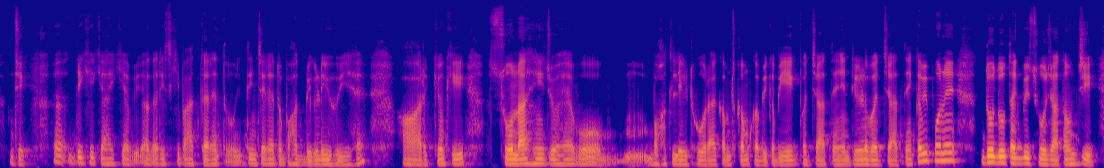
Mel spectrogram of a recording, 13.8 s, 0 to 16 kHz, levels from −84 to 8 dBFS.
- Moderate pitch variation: No, narrow, 2.1 semitones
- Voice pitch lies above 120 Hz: No, low, 100 Hz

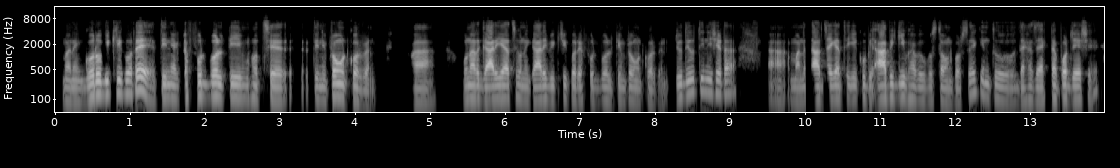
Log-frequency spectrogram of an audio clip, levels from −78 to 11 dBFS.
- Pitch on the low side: Yes, low, 110 Hz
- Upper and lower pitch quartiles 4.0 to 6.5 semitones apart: No, average, 2.7 semitones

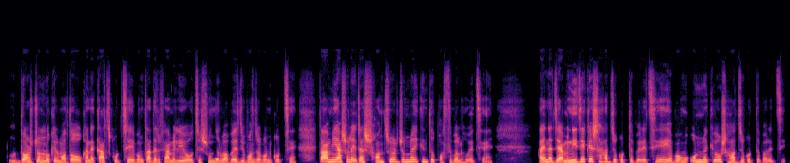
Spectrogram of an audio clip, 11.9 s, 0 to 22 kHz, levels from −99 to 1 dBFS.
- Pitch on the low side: No, high, 190 Hz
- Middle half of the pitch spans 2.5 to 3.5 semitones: No, average, 4.6 semitones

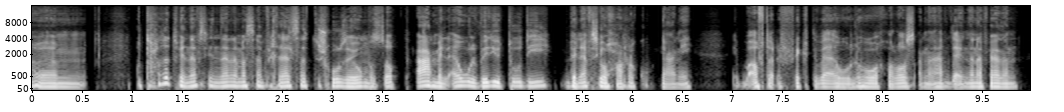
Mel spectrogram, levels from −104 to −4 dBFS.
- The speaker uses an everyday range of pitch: Yes, average, 3.3 semitones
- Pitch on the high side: No, low, 115 Hz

